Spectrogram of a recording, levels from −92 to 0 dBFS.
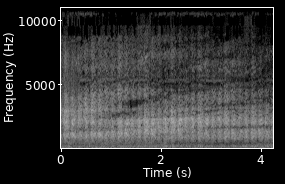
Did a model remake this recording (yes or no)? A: no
